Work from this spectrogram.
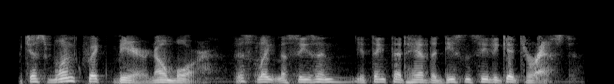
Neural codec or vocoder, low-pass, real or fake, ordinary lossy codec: none; 7.2 kHz; real; AAC, 16 kbps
